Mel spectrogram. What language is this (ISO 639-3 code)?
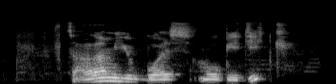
kab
